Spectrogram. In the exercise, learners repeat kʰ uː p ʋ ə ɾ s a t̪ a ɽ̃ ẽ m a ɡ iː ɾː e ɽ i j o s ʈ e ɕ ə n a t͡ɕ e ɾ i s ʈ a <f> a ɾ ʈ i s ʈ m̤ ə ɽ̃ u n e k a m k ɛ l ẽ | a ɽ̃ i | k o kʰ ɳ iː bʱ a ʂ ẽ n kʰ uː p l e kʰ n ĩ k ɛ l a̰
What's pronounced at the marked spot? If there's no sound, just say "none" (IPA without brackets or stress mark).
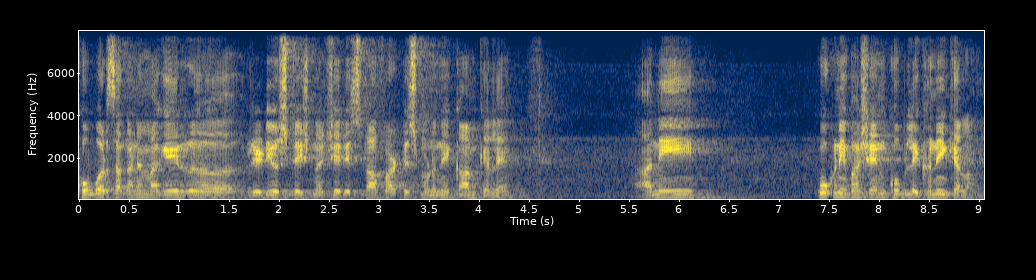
f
